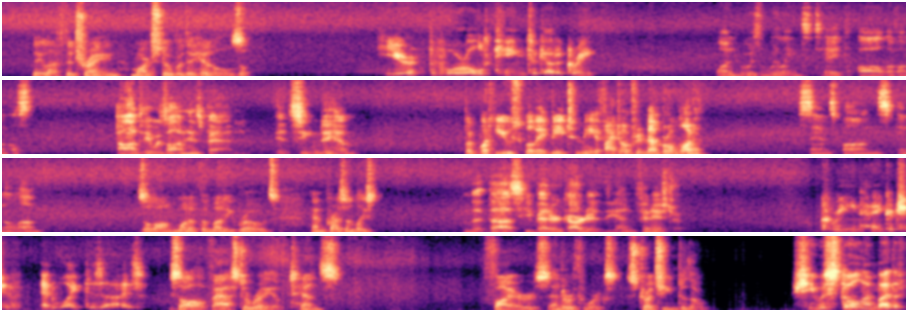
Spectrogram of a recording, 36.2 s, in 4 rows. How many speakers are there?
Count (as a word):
five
